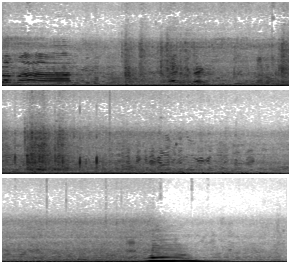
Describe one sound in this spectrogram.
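A crowd of men and women chants and shouts outdoors at a distance.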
